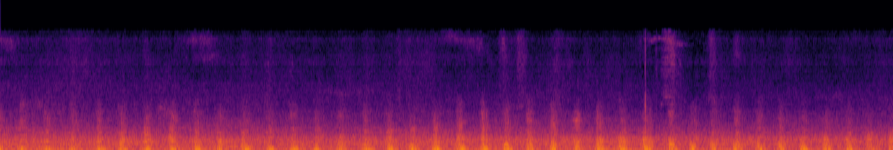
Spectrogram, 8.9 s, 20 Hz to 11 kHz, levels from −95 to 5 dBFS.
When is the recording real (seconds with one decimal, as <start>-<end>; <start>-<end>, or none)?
6.5-7.1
